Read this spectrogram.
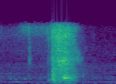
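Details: Ventilator noise during the male podcast host's speech, which he says comes from his own ventilator: a real mechanical ventilator breath cycle.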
